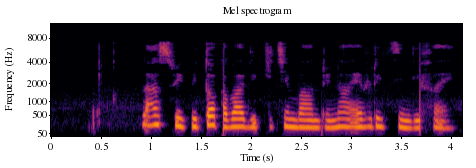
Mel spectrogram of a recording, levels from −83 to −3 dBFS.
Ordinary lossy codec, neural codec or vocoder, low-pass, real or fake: MP3, 32 kbps; none; 7.2 kHz; real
